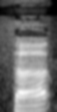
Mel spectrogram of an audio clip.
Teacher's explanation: داسې به وایو تا. او ثا ادا کیږي چې کله د ژبې سر د لوړې زامې د مخ دو غاښو و سرو ته د ژبې سر وروړو، دلته حرف ثا ادا کیږي.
